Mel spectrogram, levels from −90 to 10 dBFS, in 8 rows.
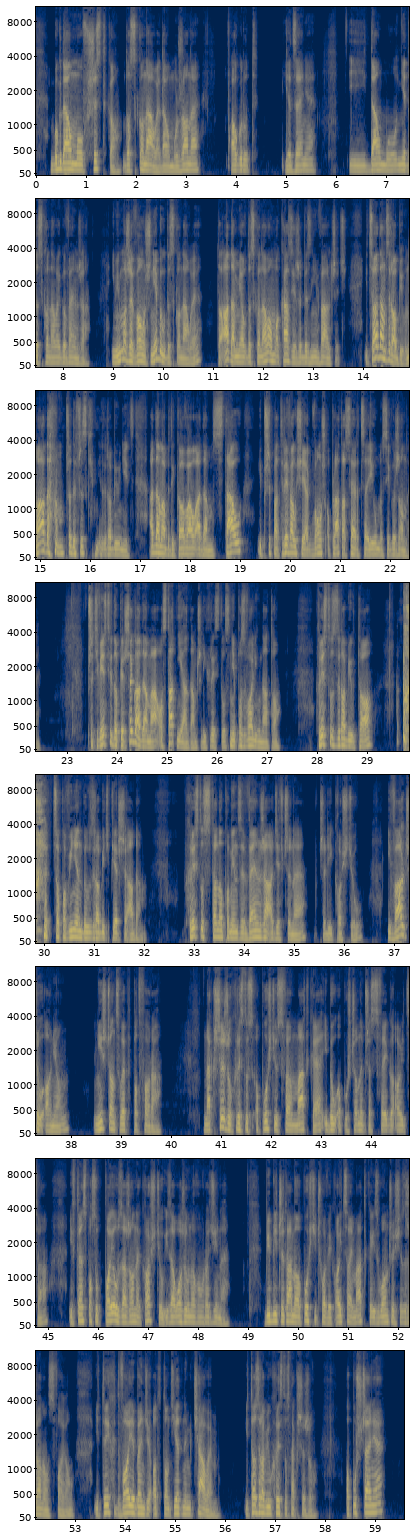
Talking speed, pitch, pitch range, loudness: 145 wpm, 115 Hz, 105-130 Hz, -19 LUFS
